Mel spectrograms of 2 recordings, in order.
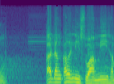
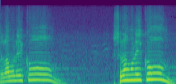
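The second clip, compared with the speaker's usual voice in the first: husband calling out; 9 semitones higher, 5 dB quieter than usual. Acted. Husband to household on coming home, calling out. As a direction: call the greeting into the house, stretched and high.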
